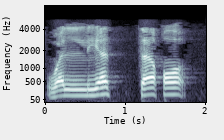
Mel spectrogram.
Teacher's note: نقف بقاف ساكنة مقلقلة هكذا وليتق.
